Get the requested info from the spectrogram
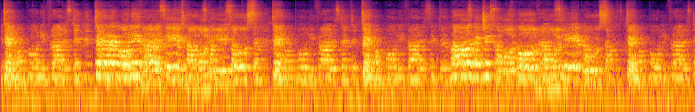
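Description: A small mixed-voice ensemble of young women and men singing a cappella in close harmony, with no instruments. The voices sing in phrases, with short breaks between them.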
